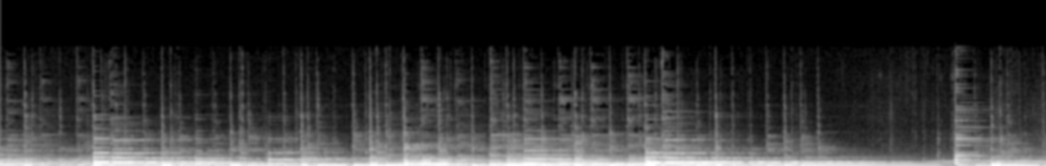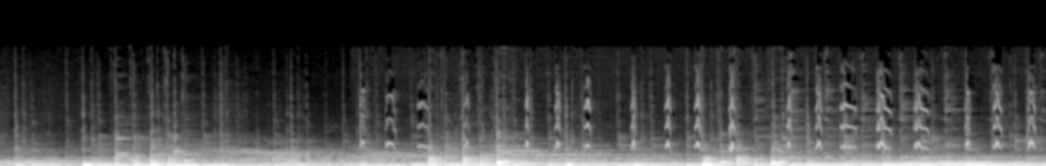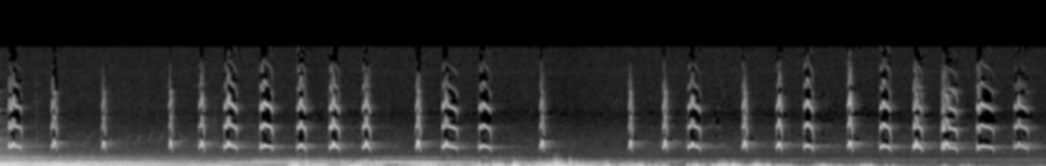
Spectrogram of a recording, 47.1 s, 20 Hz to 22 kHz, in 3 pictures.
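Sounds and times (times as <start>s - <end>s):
soft plucked-string music: 0.0s - 41.4s
oystercatchers piping: 20.9s - 39.7s, 40.8s - 47.0s.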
